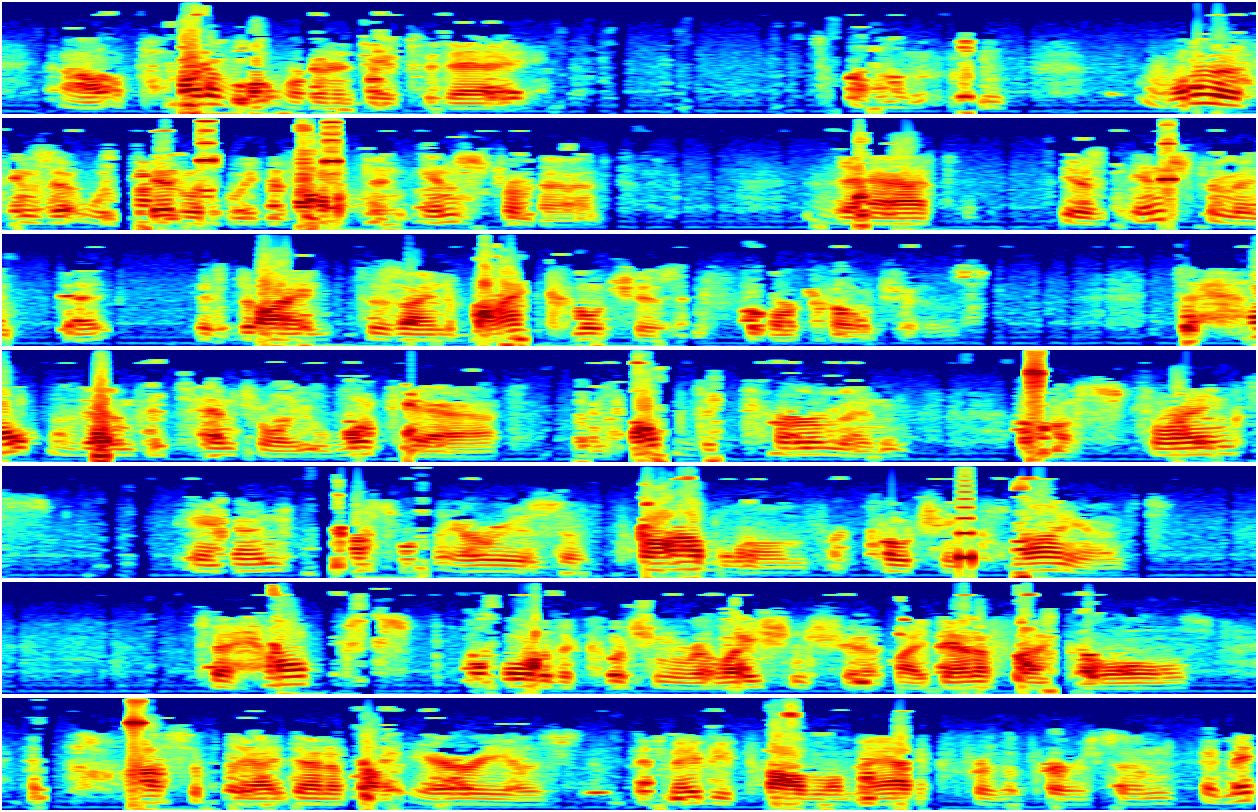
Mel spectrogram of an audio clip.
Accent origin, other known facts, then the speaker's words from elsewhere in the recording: St. Louis, Missouri, United States; I'm actually from St. Louis.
